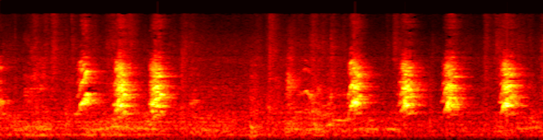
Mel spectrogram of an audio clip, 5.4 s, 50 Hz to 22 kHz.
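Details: Male cream-coloured Chihuahua born 7 April 2016 at a pet shop, giving high, sharp yapping barks in two bursts of three and four, with a low steady hum in the background.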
